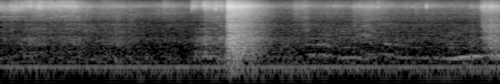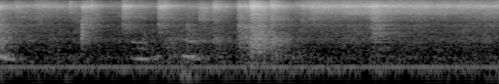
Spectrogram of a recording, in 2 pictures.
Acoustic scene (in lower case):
restaurant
